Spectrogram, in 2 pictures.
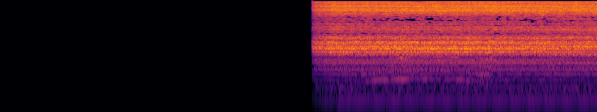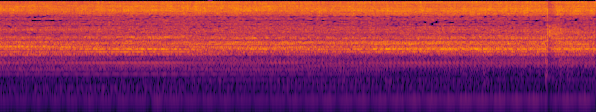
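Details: Near-silence for three seconds gives way to the loud, steady drone of a milking machine pump running on a dairy farm in India, a constant mechanical hum with no animal voices.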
